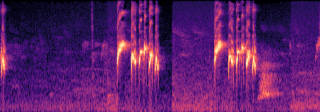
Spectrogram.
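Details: Caged Red-whiskered bulbul from Thailand singing its doubled song for young birds to learn. Two crisp phrases of fast, rolling whistled notes about two seconds apart, over a soft background hiss with a faint low chirp.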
